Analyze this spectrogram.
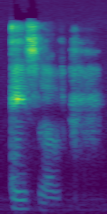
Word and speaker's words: Esau: they don't say uh they don't pronounce it esau they pronounce the the v sound uh and they say asav it's lucky it's actually a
